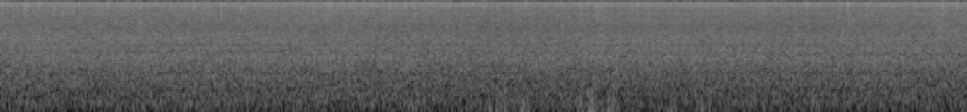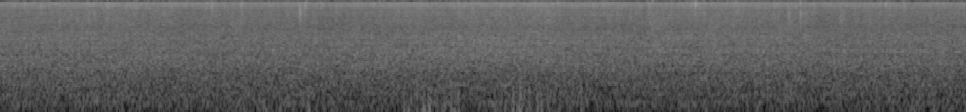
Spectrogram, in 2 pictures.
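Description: Heavy rain pouring down steadily: a dense, even hiss of rain falling on foliage and a flooded street.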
